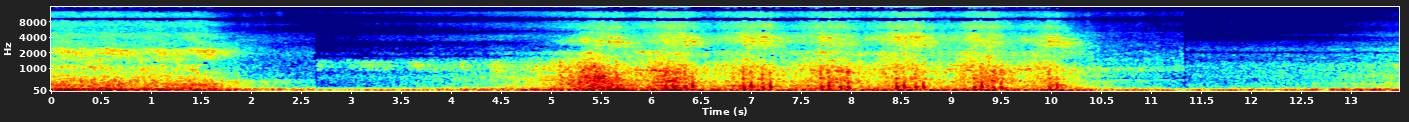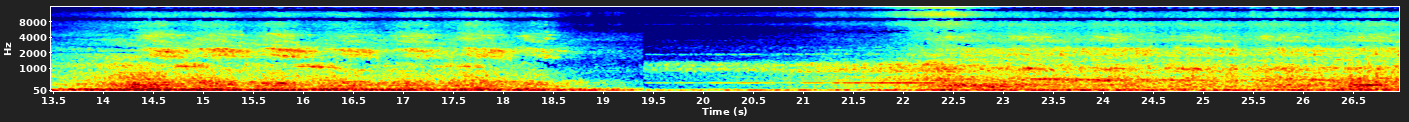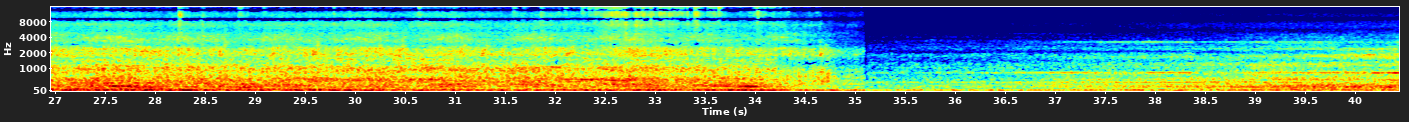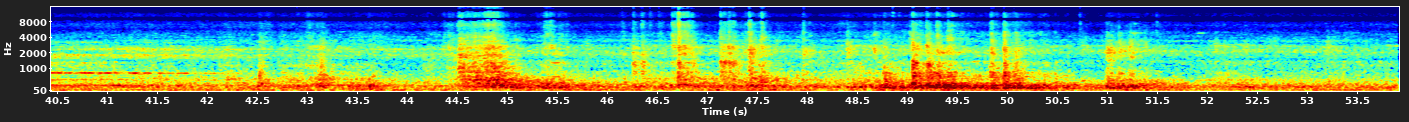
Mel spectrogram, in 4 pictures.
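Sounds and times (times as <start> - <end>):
freight train rolling past: 0.0 - 53.9
high-speed train rushing past: 0.0 - 53.9
wheels clattering over rail joints: 44.4 - 51.7.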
